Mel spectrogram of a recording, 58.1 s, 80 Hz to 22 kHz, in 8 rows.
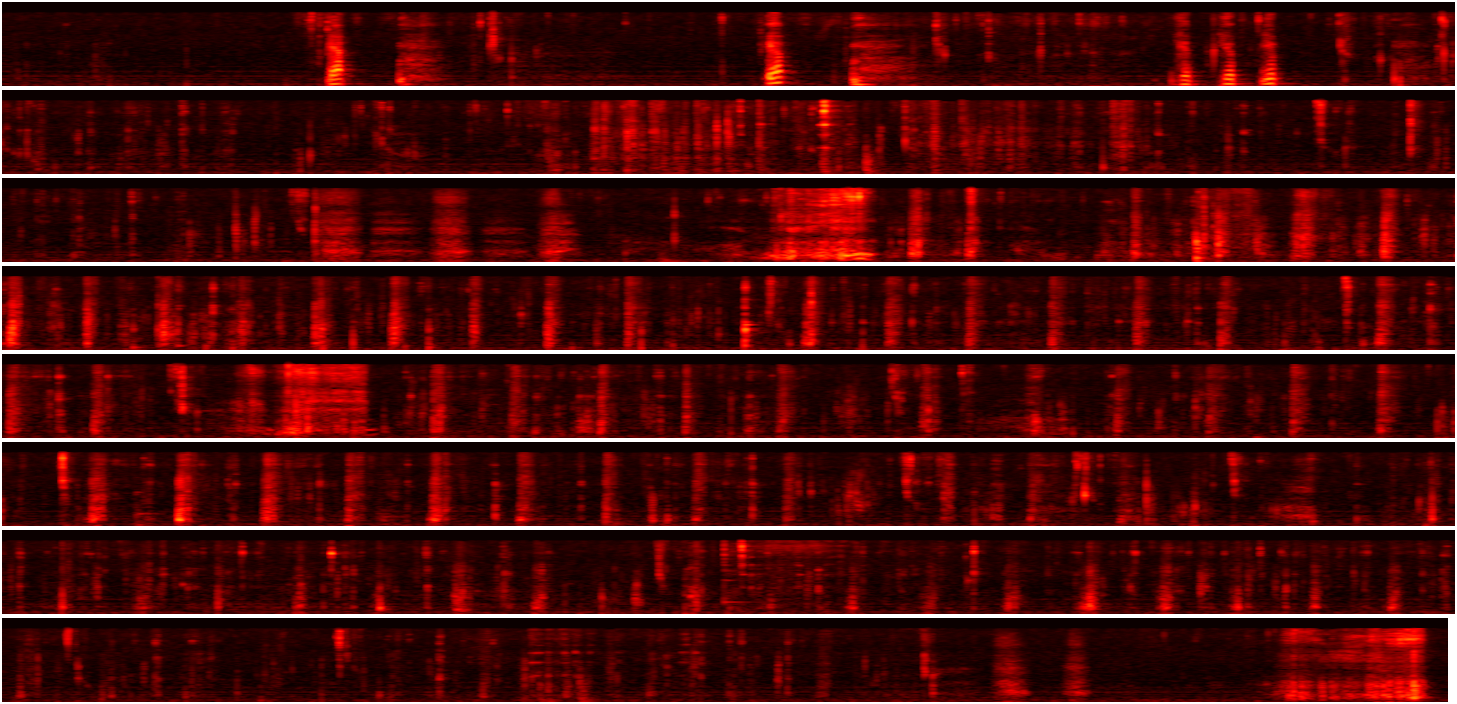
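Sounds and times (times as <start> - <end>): wet chewing and crunching: 4.6 - 6.0, 6.6 - 16.2, 17.8 - 55.6.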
